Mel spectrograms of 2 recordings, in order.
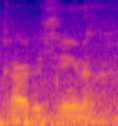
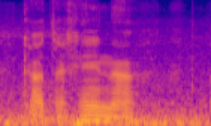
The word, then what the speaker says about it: Cartagena: Well, woke up today in Cardagina. Yeah, I'm going to call it Cardina, you know, cuz I was thinking about this. Obviously, I know that it's called katahena, but you know, it's not really worth trying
